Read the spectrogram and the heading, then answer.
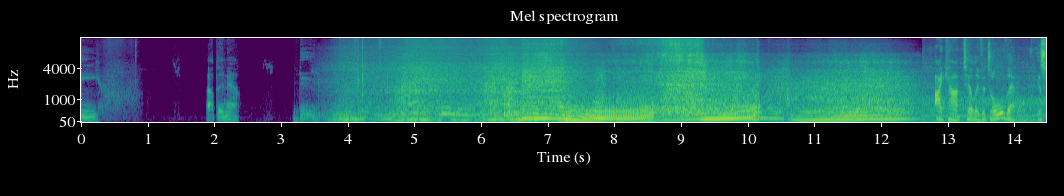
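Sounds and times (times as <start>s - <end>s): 
speech: 1.9s - 2.4s, 3.2s - 3.9s, 12.8s - 14.4s
car engine revving hard on a race track: 3.6s - 14.4s.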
